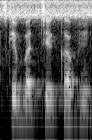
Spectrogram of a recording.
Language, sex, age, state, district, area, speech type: Hindi, male, 18-30, Uttar Pradesh, Pratapgarh, rural, spontaneous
